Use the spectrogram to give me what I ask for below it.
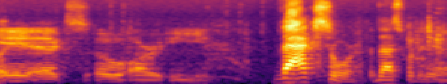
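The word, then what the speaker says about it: Vaxore: I can't spell it. V-A-X-O-R-E.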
